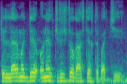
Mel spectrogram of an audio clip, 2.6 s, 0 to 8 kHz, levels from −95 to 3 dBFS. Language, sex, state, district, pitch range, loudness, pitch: Bengali, male, Assam, Hailakandi, 125-135 Hz, -13 LUFS, 130 Hz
